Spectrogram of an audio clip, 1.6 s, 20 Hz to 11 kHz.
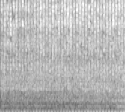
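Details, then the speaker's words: B5 Passat after spliced-in replacement ignition coil pigtails: steady, even low idle with no misses, stumbles or sputters; no longer smells lean, engine revived and running smoothly. "So it's looking like we may have revived the Volkswagen, guys. I think we got it running again. It's sounding good."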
